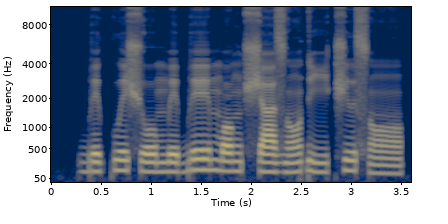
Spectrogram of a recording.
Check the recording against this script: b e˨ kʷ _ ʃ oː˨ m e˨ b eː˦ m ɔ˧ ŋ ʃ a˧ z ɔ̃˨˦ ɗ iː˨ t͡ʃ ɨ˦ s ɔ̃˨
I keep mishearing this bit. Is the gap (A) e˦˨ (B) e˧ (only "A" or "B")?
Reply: B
